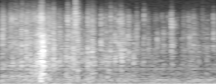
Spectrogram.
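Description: Clear plastic bag crinkling as bundled cables are pulled out of it, with a sharper rustle about half a second in, then fading.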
